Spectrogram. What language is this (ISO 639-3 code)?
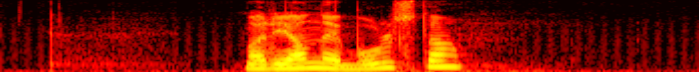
nor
